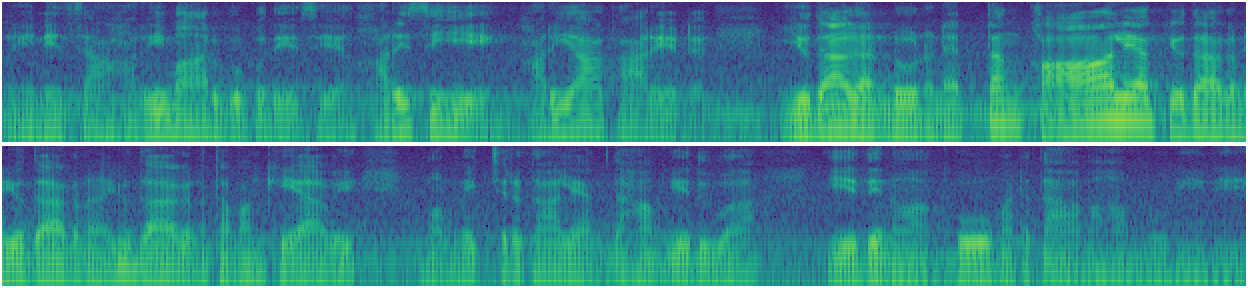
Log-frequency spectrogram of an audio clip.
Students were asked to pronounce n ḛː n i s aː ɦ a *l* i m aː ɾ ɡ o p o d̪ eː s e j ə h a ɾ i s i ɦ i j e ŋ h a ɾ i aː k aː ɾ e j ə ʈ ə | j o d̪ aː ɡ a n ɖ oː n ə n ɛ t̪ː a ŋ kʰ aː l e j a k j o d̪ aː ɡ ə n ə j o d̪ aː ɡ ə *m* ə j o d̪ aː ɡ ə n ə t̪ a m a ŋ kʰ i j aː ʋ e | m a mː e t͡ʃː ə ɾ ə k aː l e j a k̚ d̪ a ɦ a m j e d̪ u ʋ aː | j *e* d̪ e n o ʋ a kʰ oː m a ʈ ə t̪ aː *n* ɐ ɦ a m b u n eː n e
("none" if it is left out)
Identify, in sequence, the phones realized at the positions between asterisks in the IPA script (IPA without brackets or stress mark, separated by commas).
ɾ, n, e, m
